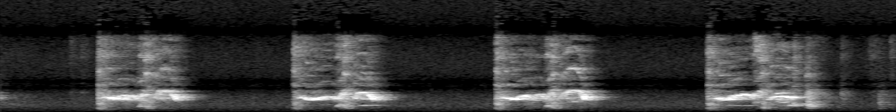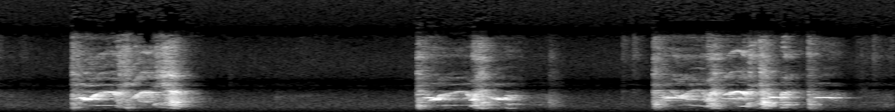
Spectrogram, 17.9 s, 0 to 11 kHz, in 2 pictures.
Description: My prolonged cough which started summer of 2016. I am still coughing and its already 2019.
